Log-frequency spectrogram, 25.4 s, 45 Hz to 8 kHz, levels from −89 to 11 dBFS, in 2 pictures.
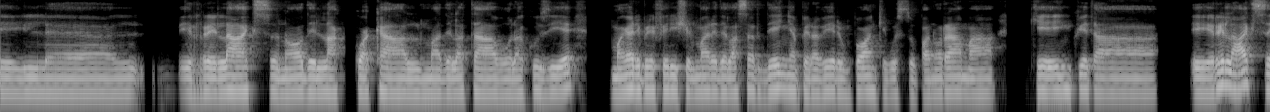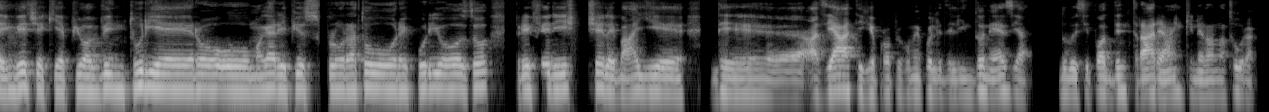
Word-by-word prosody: il 110 Hz, 0 st, 0 dB
l 110 Hz, 0 st, -3 dB, 0.4 s
il 115 Hz, 0 st, -1 dB
relax, 120 Hz, +2 st, +3 dB
no, 110 Hz, +1 st, +1 dB
dell'acqua 115 Hz, 0 st, +1 dB
calma, 110 Hz, -1 st, +1 dB
della 110 Hz, 0 st, 0 dB
tavola, 110 Hz, -1 st, 0 dB
così 115 Hz, +1 st, -1 dB
eh, 130 Hz, -, +2 dB, 0.4 s
magari 125 Hz, +3 st, +4 dB
preferisce 120 Hz, 0 st, 0 dB
il -, -, -3 dB
mare 120 Hz, 0 st, +1 dB
della 115 Hz, 0 st, 0 dB
Sardegna 120 Hz, +2 st, 0 dB
per 110 Hz, -1 st, -2 dB
avere 110 Hz, +1 st, +1 dB
un 105 Hz, -, -5 dB
po' 115 Hz, +3 st, 0 dB
anche 115 Hz, -1 st, -1 dB
questo 110 Hz, -1 st, -6 dB
panorama 110 Hz, +1 st, -1 dB, 0.3 s
che 120 Hz, -, -2 dB
inquieta, 115 Hz, -2 st, -1 dB, 0.3 s
ehm, 115 Hz, 0 st, +2 dB
relax. 150 Hz, 0 st, +4 dB
E 120 Hz, -, +4 dB
invece 130 Hz, +2 st, +1 dB
chi 125 Hz, -1 st, -3 dB
è 115 Hz, -, 0 dB
più 130 Hz, 0 st, -1 dB
avventuriero, 130 Hz, +1 st, +3 dB
o 125 Hz, -1 st, +4 dB
magari 125 Hz, +1 st, +2 dB
più 130 Hz, +1 st, -1 dB
esploratore, 125 Hz, 0 st, +1 dB
curioso, 130 Hz, +1 st, +1 dB, 0.2 s
preferisce 130 Hz, +2 st, -1 dB
le 120 Hz, -2 st, +3 dB
baie 115 Hz, -1 st, -1 dB, 0.2 s
de 105 Hz, -2 st, -4 dB
ehm, -, -, -2 dB
asiatiche, 120 Hz, -2 st, +1 dB
proprio 115 Hz, -1 st, -9 dB
come 110 Hz, 0 st, -9 dB
quelle 110 Hz, -2 st, -5 dB
dell'Indonesia 105 Hz, +1 st, -5 dB, 0.3 s
dove 110 Hz, 0 st, -3 dB
si -, -, -10 dB
può 115 Hz, -, 0 dB
addentrare 115 Hz, -1 st, 0 dB
anche 105 Hz, +1 st, -4 dB
nella 100 Hz, 0 st, -4 dB
natura. 100 Hz, +3 st, -7 dB
115 Hz, 130 wpm, -23 LUFS, 110-125 Hz, 0.4 s, magari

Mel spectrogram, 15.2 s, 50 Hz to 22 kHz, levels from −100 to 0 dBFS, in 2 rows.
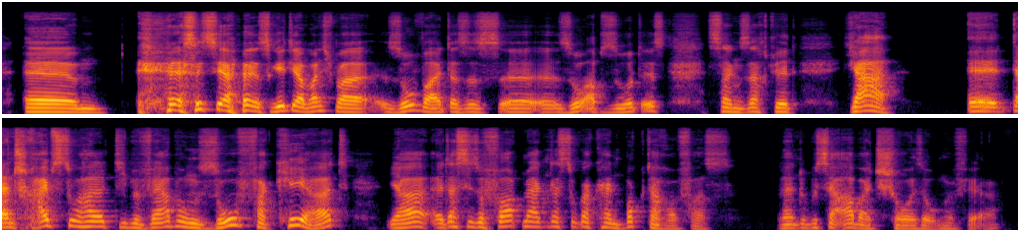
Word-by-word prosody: ähm. 130 Hz, -4 st, +6 dB, 0.4 s
Es 195 Hz, 0 st, +6 dB
ist 215 Hz, 0 st, +1 dB
ja -, -, +8 dB
es 170 Hz, -6 st, +3 dB
geht 165 Hz, +2 st, +5 dB
ja -, -, +6 dB
manchmal 145 Hz, -4 st, +1 dB
so 145 Hz, +9 st, -1 dB
weit, 125 Hz, 0 st, +1 dB
dass 135 Hz, -3 st, -4 dB
es, 125 Hz, -2 st, -7 dB
äh, -, -, -2 dB, 0.3 s
äh, 125 Hz, -, -7 dB
so 130 Hz, +6 st, -2 dB
absurd 125 Hz, +4 st, -4 dB
ist, 80 Hz, -, -5 dB, 0.3 s
dass -, -, -10 dB
dann 145 Hz, -2 st, -1 dB
gesagt 135 Hz, +2 st, -6 dB
wird: 135 Hz, -1 st, +2 dB, 0.4 s
„Ja, -, -, +3 dB, 0.5 s
äh, 465 Hz, -1 st, +4 dB
dann 155 Hz, -2 st, +3 dB
schreibst 195 Hz, +6 st, 0 dB
du 195 Hz, -3 st, -1 dB
halt 180 Hz, -1 st, 0 dB
die 150 Hz, -, -9 dB
Bewerbung 150 Hz, +3 st, -2 dB
so 145 Hz, -, +1 dB
verkehrt, 225 Hz, -1 st, -1 dB, 0.3 s
ja, 145 Hz, +6 st, 0 dB
äh, 145 Hz, -, -6 dB
dass 175 Hz, +2 st, -2 dB
sie 170 Hz, -, -5 dB
sofort 175 Hz, +3 st, -3 dB
merken, 170 Hz, -1 st, -5 dB
dass 175 Hz, -1 st, -7 dB
du 165 Hz, -, -10 dB
gar 170 Hz, -3 st, -5 dB
keinen 150 Hz, -5 st, -6 dB
Bock 175 Hz, +3 st, -7 dB
darauf 100 Hz, -6 st, -7 dB
hast. 95 Hz, -2 st, -16 dB, 0.3 s
Ne, 125 Hz, +1 st, -6 dB
du 135 Hz, -, -12 dB
bist 140 Hz, +1 st, -6 dB
ja -, -, -4 dB
arbeitsscheu“, 110 Hz, -5 st, -5 dB
so 105 Hz, -, -8 dB
ungefähr. 100 Hz, 0 st, -17 dB
145 Hz, 200 wpm, -22 LUFS, 125-175 Hz, 0.5 s, ja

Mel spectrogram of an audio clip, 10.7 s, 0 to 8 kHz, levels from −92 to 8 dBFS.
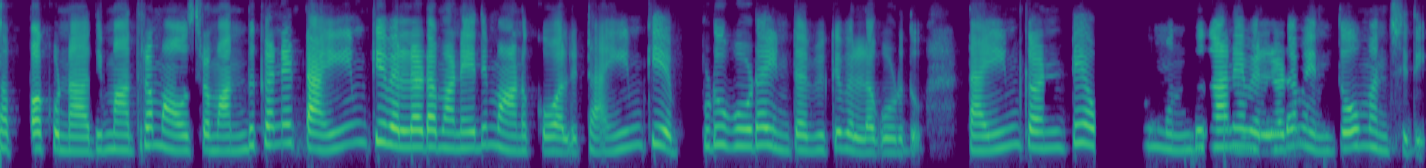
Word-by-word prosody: తప్పకుండా. 250 Hz, -2 st, +2 dB
అది 230 Hz, +2 st, -7 dB
మాత్రం 235 Hz, +6 st, +1 dB
అవసరం. 225 Hz, +1 st, -2 dB
అందుకనే 295 Hz, +8 st, 0 dB, 0.2 s
టై‌మ్‌కి 290 Hz, +9 st, +3 dB
వెళ్ళడం 275 Hz, -1 st, +5 dB
అనేది 255 Hz, +3 st, -1 dB
మానుకోవాలి. 220 Hz, -2 st, -1 dB
టై‌మ్‌కి 290 Hz, +8 st, -4 dB
ఎప్పుడు 285 Hz, +9 st, -7 dB
కూడా 290 Hz, +1 st, +1 dB
ఇంటర్వ్యూకి 230 Hz, +1 st, -4 dB
వెళ్ళకూడదు. 200 Hz, -1 st, -4 dB, 0.4 s
టై‌మ్‌కి 250 Hz, +7 st, -2 dB
కంటే 260 Hz, +4 st, -1 dB, 0.6 s
ముందుగానే 275 Hz, +5 st, +1 dB
వెళ్ళడం 235 Hz, +5 st, -1 dB
ఎంతో 215 Hz, +4 st, -1 dB
మంచిది. 345 Hz, -, -6 dB
250 Hz, 110 wpm, -23 LUFS, 225-285 Hz, 0.6 s, వెళ్ళడం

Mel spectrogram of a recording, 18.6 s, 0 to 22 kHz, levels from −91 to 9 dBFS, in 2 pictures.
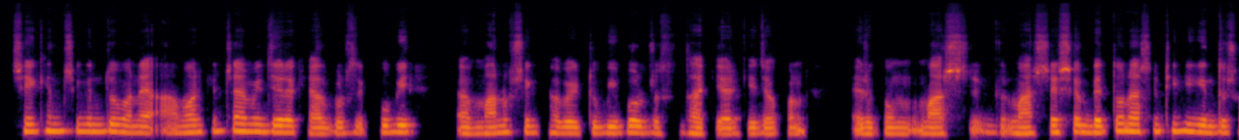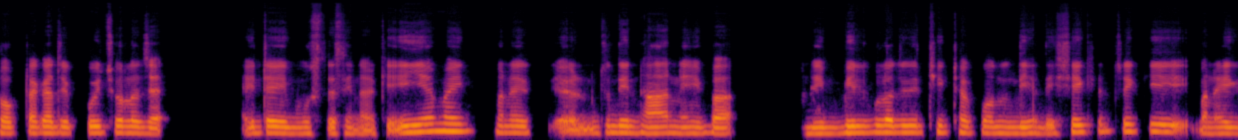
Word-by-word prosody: সেক্ষেত্রে 180 Hz, +1 st, 0 dB
কিন্তু 170 Hz, +1 st, 0 dB
মানে 150 Hz, -1 st, 0 dB, 0.2 s
আমার 155 Hz, +2 st, 0 dB
ক্ষেত্রে 185 Hz, +1 st, -3 dB
আমি 175 Hz, 0 st, +1 dB
যেটা 155 Hz, -1 st, +6 dB
খেয়াল 130 Hz, -2 st, 0 dB
করছি 135 Hz, +3 st, -3 dB
খুবই 160 Hz, 0 st, +2 dB, 0.4 s
আ -, -, +2 dB, 0.2 s
মানসিকভাবে 150 Hz, 0 st, -1 dB
একটু 140 Hz, -, -5 dB
বিপর্যস্ত 140 Hz, -1 st, 0 dB
থাকি 130 Hz, -1 st, 0 dB
আরকি 130 Hz, +1 st, -4 dB
যখন 130 Hz, -, -3 dB, 0.4 s
এরকম 130 Hz, +1 st, -1 dB, 0.2 s
মাস 130 Hz, 0 st, +5 dB, 0.5 s
মাস 135 Hz, +1 st, +2 dB
শেষে 160 Hz, +1 st, +4 dB
বেতন 165 Hz, +5 st, +4 dB
আসে 175 Hz, +1 st, -8 dB
ঠিকই 180 Hz, -1 st, +1 dB
কিন্তু 150 Hz, -1 st, +1 dB
সব 135 Hz, -1 st, +3 dB
টাকা 145 Hz, 0 st, +3 dB
যে 140 Hz, -, +2 dB
কই 145 Hz, 0 st, +3 dB
চলে 145 Hz, -1 st, +3 dB
যায়। 125 Hz, -, +1 dB, 0.7 s
এটাই 140 Hz, 0 st, +4 dB
বুঝতেছি 135 Hz, -1 st, -4 dB
না 65 Hz, -, -4 dB
আরকি। -, -, -5 dB
EMI 175 Hz, +2 st, +4 dB, 0.3 s
মানে 150 Hz, 0 st, -1 dB, 0.4 s
এ -, -, +2 dB, 0.3 s
যদি 150 Hz, 0 st, +2 dB
না 135 Hz, -, +4 dB, 0.2 s
নেই 135 Hz, 0 st, -1 dB
বা 130 Hz, -, +5 dB, 0.6 s
মানে 130 Hz, 0 st, 0 dB, 0.2 s
বিল 150 Hz, 0 st, +5 dB
গুলা 155 Hz, 0 st, +6 dB
যদি 155 Hz, 0 st, +3 dB
ঠিকঠাক 150 Hz, -2 st, -2 dB
মতন 140 Hz, 0 st, 0 dB
দিয়ে 140 Hz, +1 st, +2 dB
দেই -, -, -2 dB
সেইক্ষেত্রে 170 Hz, +2 st, -1 dB
কি 175 Hz, -, 0 dB, 0.3 s
মানে 135 Hz, -1 st, -2 dB
150 Hz, 170 wpm, -23 LUFS, 140-160 Hz, 0.7 s, যেটা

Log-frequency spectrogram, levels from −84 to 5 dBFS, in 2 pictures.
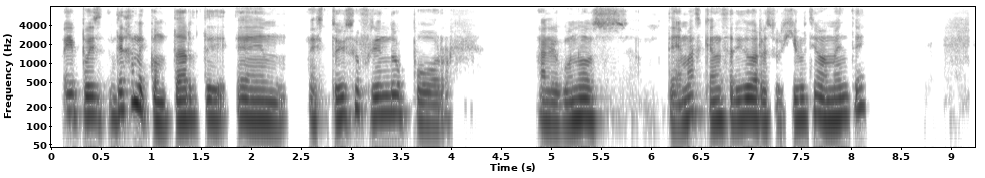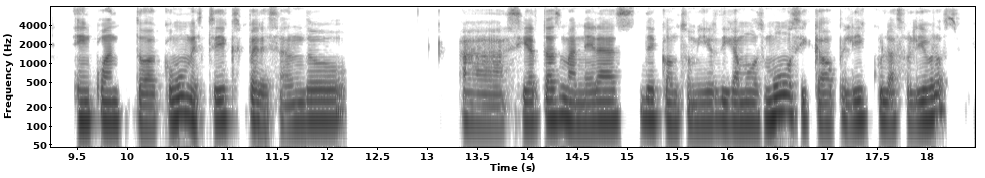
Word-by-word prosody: Oye, 165 Hz, 0 st, 0 dB
pues, 145 Hz, -3 st, +1 dB
déjame 175 Hz, -, +4 dB
contarte, 130 Hz, +2 st, +1 dB
em, 125 Hz, -2 st, +1 dB, 0.2 s
estoy 130 Hz, +2 st, -1 dB
sufriendo 150 Hz, -2 st, 0 dB
por 115 Hz, -7 st, -5 dB, 0.8 s
algunos 130 Hz, +3 st, 0 dB, 0.4 s
temas 130 Hz, +8 st, -3 dB
que 150 Hz, -, -10 dB
han 130 Hz, +1 st, +2 dB
salido 130 Hz, +1 st, +3 dB
a -, -, +5 dB
resurgir 130 Hz, +1 st, -3 dB
últimamente 140 Hz, +5 st, +1 dB, 1.3 s
en 125 Hz, -1 st, +3 dB
cuanto 120 Hz, -3 st, 0 dB
a 110 Hz, 0 st, -4 dB
cómo 135 Hz, +6 st, +3 dB
me 135 Hz, -3 st, +4 dB
estoy 125 Hz, +2 st, -1 dB
expresando 125 Hz, 0 st, -1 dB, 1.1 s
a 110 Hz, -2 st, -5 dB
ciertas 125 Hz, +3 st, +1 dB
maneras 125 Hz, +1 st, +1 dB
de 130 Hz, -1 st, +1 dB
consumir, 115 Hz, -1 st, -3 dB
digamos, 115 Hz, 0 st, 0 dB
música 135 Hz, -4 st, +3 dB
o 110 Hz, -, -7 dB
películas 120 Hz, 0 st, -2 dB
o -, -, -4 dB
libros 135 Hz, +10 st, +1 dB
125 Hz, 110 wpm, -25 LUFS, 120-135 Hz, 1.3 s, a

